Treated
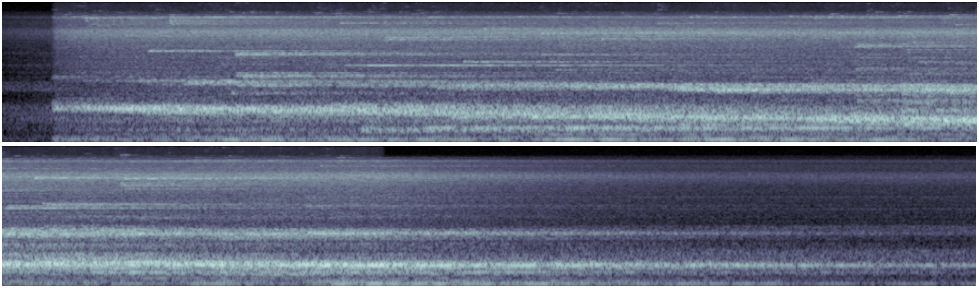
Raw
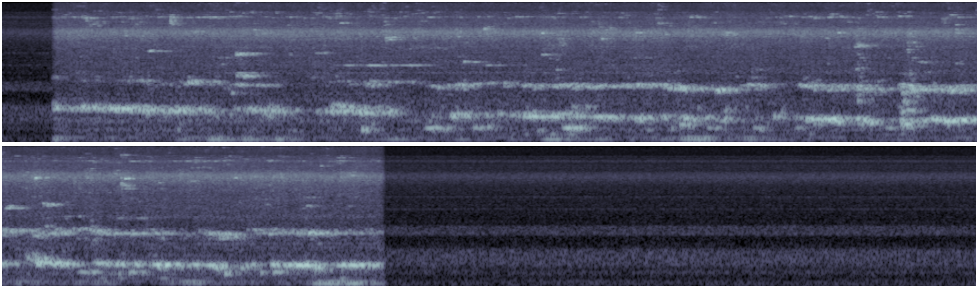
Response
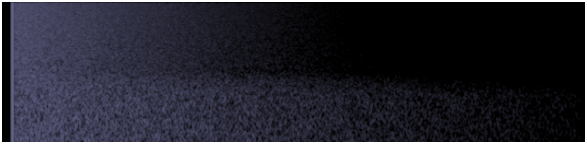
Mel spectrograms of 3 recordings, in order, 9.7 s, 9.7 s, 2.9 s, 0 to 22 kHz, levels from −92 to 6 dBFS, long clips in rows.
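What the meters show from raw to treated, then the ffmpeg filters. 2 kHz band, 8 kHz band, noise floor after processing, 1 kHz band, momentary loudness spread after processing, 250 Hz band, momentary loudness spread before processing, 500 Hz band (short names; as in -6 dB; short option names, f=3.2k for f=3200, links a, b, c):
+7.5 dB, +7.5 dB, -38 dBFS, +9.5 dB, 16 LU, +9.0 dB, 4 LU, +9.5 dB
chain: -filter_complex "[1:a]atrim=start_sample=2205,asetrate=29106,aresample=44100[a];[0:a][a]afir=irnorm=-1:irlink=0"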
